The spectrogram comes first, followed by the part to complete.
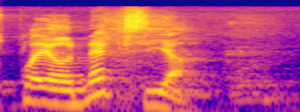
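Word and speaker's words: πλεονεξία: Now, that word is pleonexia. Pleonexia. And, you know, you can hear the difference in our English pronunciation of the Greek word.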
